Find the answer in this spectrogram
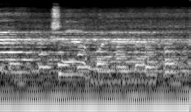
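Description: Melodic techno / progressive house music: a steady deep synth bass under layered, sustained synth chords and a stepping melody, with a short high hiss about two-thirds of a second in.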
